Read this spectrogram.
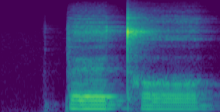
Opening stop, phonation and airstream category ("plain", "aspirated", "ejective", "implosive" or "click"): plain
